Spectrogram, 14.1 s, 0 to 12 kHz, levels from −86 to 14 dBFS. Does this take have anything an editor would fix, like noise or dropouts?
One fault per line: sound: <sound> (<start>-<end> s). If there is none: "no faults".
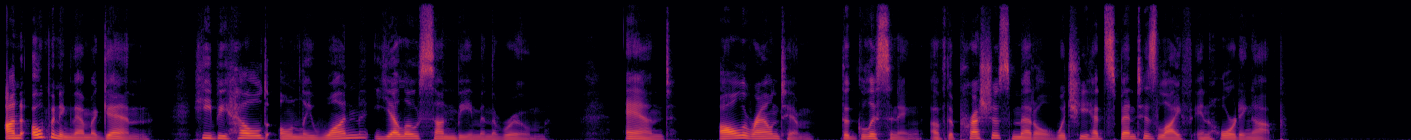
no faults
